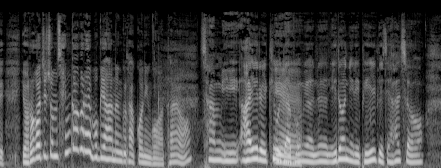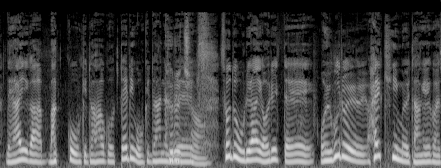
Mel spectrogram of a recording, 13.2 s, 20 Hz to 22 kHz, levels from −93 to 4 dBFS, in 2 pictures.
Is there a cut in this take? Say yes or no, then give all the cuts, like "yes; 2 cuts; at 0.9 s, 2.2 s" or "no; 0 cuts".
yes; 2 cuts; at 1.9 s, 11.4 s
